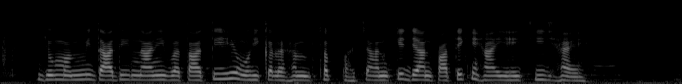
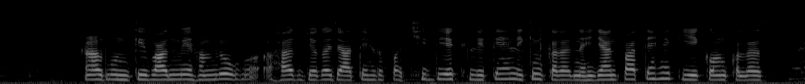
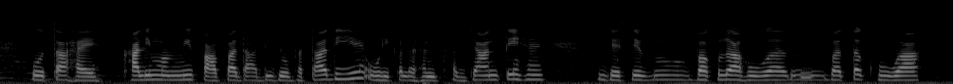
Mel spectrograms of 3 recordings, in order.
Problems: constant background noise, background conversations at intervals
